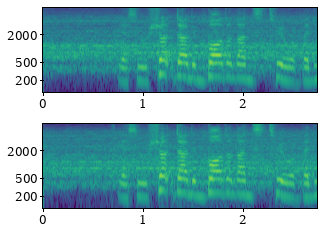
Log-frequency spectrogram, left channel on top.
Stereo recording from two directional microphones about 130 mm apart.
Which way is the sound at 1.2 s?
35° right (ahead or behind).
